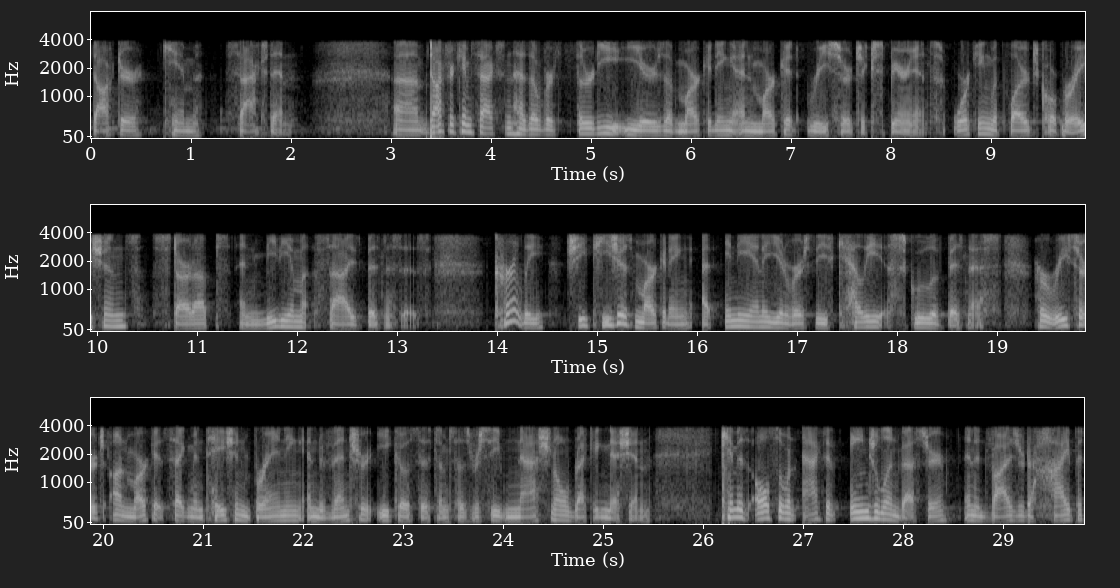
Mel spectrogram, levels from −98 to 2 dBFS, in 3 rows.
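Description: Gain pumping runs through the whole speech clip, with a gain swing of roughly 10 dB. The likely cause is a fast limiter or compressor clamping a microphone gain set far too high.

Bit errors on an ADPCM link appear from 3.35 to 3.54 s, at a rate under one percent. Each flipped bit corrupts the decoder's step size and prediction, so the error rings on as rough, popping bursts with brief level jumps. Plain clicks from dropouts would end instantly. A second, heavier burst, at about one percent, runs from 25.84 to 26.25 s, between "has received national recognition" and "is also an active".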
